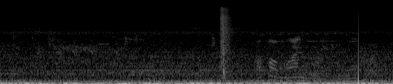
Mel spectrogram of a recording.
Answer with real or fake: real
